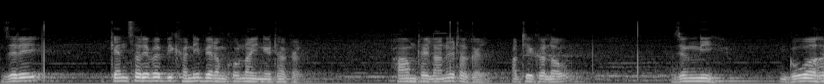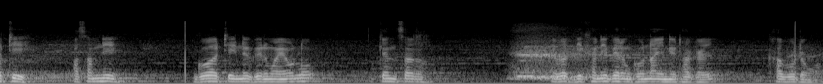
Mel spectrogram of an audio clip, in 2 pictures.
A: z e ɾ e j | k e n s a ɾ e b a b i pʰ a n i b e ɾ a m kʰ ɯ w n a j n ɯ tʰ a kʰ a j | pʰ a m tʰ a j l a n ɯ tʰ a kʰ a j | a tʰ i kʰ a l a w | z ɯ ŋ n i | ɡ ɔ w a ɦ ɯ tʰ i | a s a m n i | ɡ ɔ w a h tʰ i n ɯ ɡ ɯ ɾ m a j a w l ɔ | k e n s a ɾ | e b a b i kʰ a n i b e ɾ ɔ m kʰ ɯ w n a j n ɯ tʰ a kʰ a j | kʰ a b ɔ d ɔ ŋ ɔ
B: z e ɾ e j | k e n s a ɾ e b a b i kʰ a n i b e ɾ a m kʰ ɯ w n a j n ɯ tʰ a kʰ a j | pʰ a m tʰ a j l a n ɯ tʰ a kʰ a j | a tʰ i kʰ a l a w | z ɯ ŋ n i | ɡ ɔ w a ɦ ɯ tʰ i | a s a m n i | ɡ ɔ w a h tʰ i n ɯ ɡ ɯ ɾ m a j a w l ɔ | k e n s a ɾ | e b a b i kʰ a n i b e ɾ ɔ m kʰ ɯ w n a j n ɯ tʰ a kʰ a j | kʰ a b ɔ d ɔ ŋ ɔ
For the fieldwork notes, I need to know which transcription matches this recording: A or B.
B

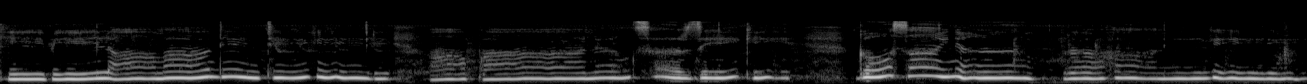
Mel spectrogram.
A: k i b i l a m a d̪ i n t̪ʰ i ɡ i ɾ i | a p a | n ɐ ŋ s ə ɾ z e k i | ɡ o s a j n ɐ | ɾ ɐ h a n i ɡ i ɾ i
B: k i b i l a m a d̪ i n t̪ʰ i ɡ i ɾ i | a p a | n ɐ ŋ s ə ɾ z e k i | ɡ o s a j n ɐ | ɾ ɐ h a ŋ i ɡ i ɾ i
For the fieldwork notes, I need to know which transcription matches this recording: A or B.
A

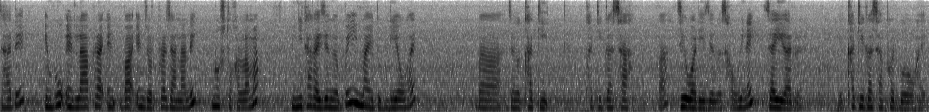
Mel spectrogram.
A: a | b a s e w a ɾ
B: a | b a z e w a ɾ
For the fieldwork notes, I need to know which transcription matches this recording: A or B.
B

